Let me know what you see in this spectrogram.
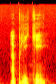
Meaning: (verb) past participle of appliquer; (adjective) 1. diligent, industrious, hardworking, careful 2. applied
- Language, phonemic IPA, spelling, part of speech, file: French, /a.pli.ke/, appliqué, verb / adjective, Fr-appliqué.ogg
